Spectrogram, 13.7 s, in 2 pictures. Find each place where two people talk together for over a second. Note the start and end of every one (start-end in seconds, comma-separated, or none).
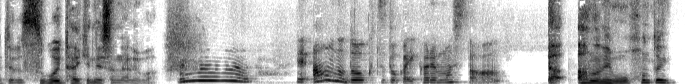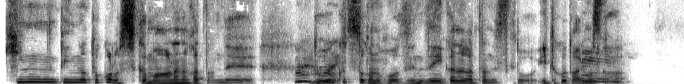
none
